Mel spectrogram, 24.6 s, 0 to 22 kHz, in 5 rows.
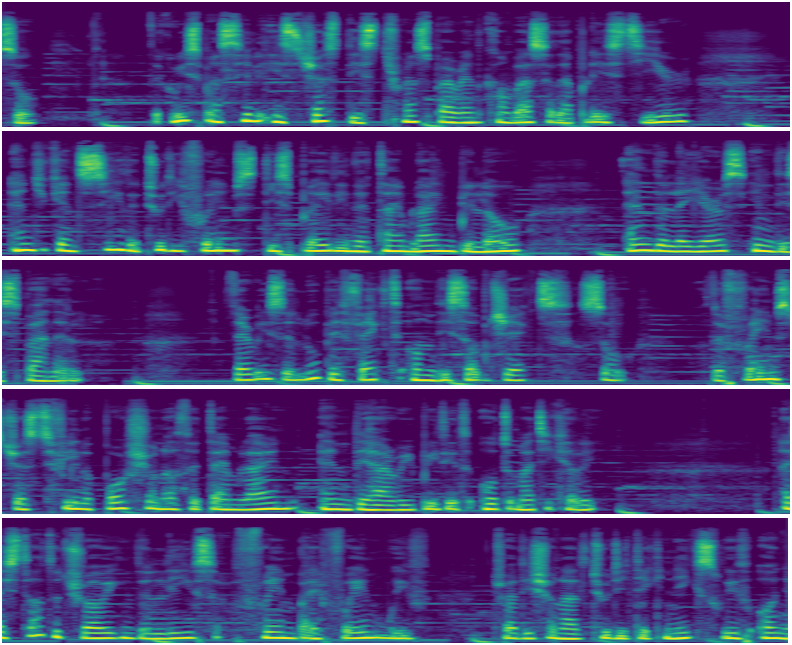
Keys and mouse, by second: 1.6 space, 2.1-3.8 middle drag, 4.3-4.8 shift+middle drag, 4.5 shift+s, 5.8-6.7 middle drag, 7.2-8.3 drag, 8.4 click, 9.1 middle click, 10.3 click, 11.0 middle click, 12.3-12.7 drag, 13.7 click, 14.3 drag, 14.7 middle click, 16.4 click, 16.8 click, 18.0 KP_0, 19.2-21.7 drag, 22.5-24.6 drag.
